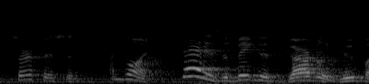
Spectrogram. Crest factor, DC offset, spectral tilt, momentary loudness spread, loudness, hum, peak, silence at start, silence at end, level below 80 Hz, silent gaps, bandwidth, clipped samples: 18 dB; under 0.1%; -6.5 dB/octave; 17 LU; -43 LUFS; none; -26 dBFS; 0 s; 0 s; -72 dBFS; none; 15.5 kHz; under 0.1%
